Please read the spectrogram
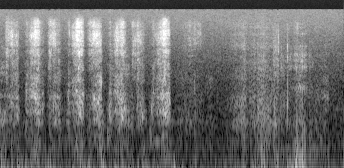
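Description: Silky Zubat curved pruning hand saw cutting into a live tree trunk in quick, even strokes, about five a second. The strokes grow fainter and stop about halfway through. This is the back cut of a hinge cut, taken only until the tree starts to relax.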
